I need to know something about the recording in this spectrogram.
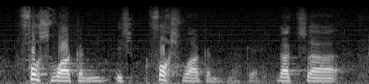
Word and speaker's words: Volkswagen: German V, okay, pronounced like F. W pronounced like V. Okay, so like Volkswagen is Volkswagen.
